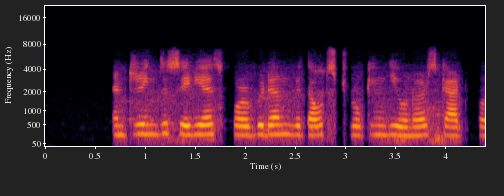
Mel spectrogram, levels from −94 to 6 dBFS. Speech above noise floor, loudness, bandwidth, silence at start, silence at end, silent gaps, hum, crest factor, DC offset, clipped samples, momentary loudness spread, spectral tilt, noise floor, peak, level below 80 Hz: 63 dB; -19 LUFS; 7.2 kHz; 0.65 s; 0 s; none; none; 16 dB; under 0.1%; under 0.1%; 11 LU; -2.5 dB/octave; -81 dBFS; -2 dBFS; -58 dBFS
